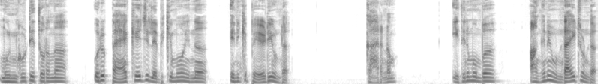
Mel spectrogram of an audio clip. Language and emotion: Malayalam, fearful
